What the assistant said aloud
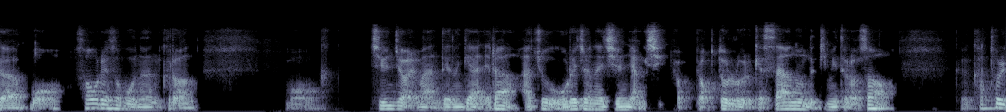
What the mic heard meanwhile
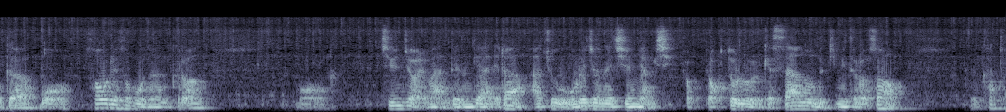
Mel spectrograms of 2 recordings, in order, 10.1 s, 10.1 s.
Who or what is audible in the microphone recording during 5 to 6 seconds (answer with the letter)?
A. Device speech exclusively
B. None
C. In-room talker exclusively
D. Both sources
A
